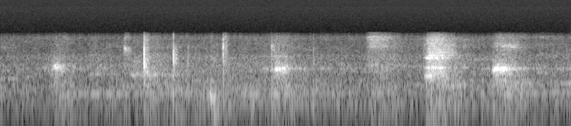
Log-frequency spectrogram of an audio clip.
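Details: Kitten named Orestis playing with his teddy bear indoors, giving a series of short, high mews and squeaks, a few bright calls clustered near the end, in a quiet room.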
